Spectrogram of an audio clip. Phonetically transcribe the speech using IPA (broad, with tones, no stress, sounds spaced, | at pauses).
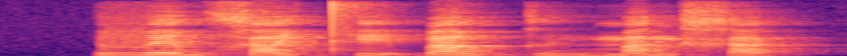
v ɛ˧ w x a˨˦ j t̪ʰ e˧˩ ɓ a˧ w k ə̤˨˩ n m a˧ n x a˨˩ k̚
